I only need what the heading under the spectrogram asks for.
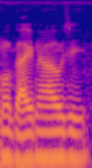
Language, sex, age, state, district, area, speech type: Odia, male, 45-60, Odisha, Kendrapara, urban, spontaneous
